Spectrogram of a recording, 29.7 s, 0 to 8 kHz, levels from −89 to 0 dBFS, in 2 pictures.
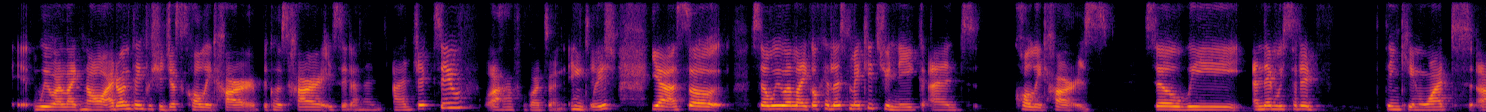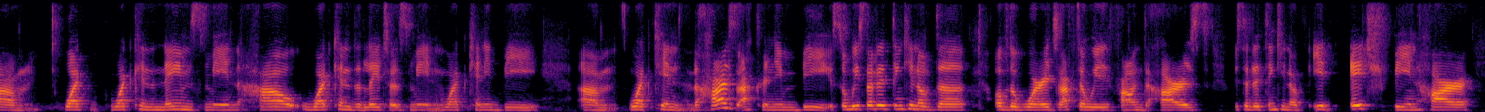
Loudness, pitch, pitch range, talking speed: -29 LUFS, 210 Hz, 190-240 Hz, 190 wpm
